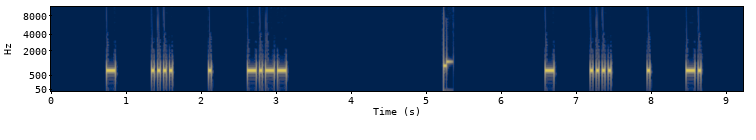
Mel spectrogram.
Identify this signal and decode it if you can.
Morse code, heard as a keyed tone, about 30 wpm, spaced as for 14 wpm, 700 Hz. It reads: THEY THEN
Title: 4x Character Spacing - Top 100 Words - 30wpm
